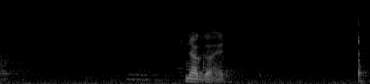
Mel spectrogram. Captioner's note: woman speaks faintly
